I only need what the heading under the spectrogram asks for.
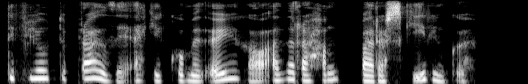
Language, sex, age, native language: Icelandic, female, 40-49, Icelandic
